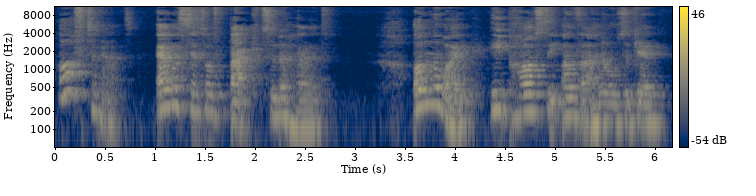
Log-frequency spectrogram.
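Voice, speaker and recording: A man reading a children's storybook aloud like a primary teacher, with expressive, deliberate phrasing. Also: a little high. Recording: echoey room, distant microphone.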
